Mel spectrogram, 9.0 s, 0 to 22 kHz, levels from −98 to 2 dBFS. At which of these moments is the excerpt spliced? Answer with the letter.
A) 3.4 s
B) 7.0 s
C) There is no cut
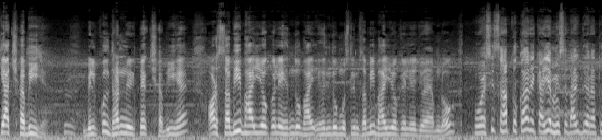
B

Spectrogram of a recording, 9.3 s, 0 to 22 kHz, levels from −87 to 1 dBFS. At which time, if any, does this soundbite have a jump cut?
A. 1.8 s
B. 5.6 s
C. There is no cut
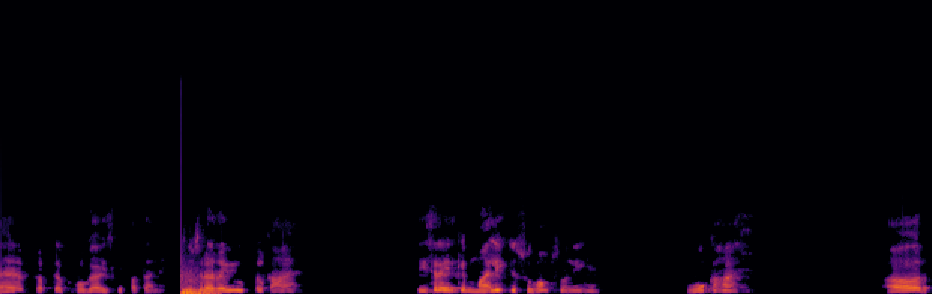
A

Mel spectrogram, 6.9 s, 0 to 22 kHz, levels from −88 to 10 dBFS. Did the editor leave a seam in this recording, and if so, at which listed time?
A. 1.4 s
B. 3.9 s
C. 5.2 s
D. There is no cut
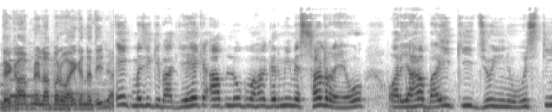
A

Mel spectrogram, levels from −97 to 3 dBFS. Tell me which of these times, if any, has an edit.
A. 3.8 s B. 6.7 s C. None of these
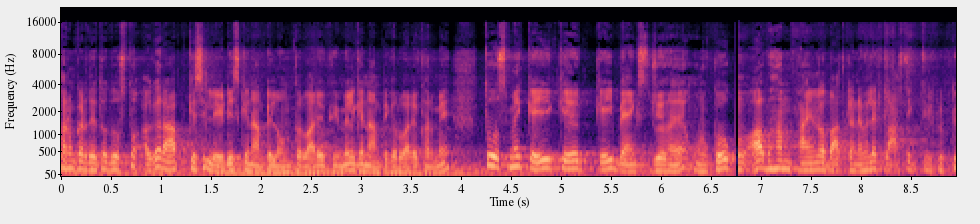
B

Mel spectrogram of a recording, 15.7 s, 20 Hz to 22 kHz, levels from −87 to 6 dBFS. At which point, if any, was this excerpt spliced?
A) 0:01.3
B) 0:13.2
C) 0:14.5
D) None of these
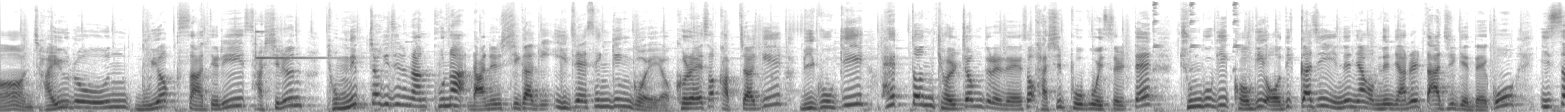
A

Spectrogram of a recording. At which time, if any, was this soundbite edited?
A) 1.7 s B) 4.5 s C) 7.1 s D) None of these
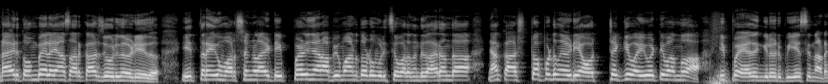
C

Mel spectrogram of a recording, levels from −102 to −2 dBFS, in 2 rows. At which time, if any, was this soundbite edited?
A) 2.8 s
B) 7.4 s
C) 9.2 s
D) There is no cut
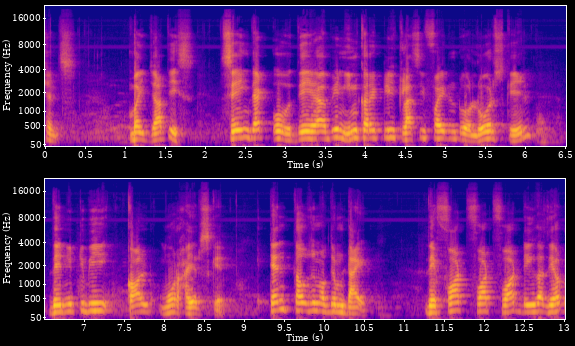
C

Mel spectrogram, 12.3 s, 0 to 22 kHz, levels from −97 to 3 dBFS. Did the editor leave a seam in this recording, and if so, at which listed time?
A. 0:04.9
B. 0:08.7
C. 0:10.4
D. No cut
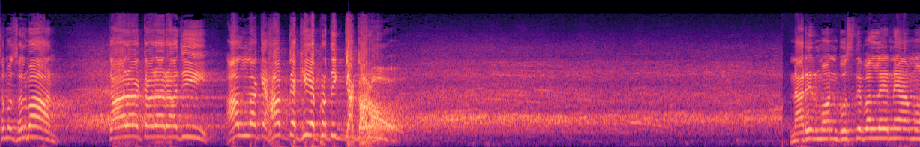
C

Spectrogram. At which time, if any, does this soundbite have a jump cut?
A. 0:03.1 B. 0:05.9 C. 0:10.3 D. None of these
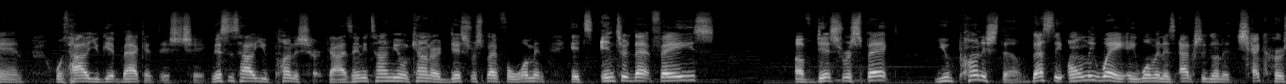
C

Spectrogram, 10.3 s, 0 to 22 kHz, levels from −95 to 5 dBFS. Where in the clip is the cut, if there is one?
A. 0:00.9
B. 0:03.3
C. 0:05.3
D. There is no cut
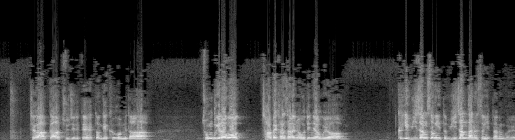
A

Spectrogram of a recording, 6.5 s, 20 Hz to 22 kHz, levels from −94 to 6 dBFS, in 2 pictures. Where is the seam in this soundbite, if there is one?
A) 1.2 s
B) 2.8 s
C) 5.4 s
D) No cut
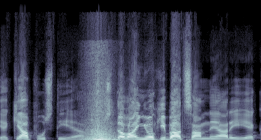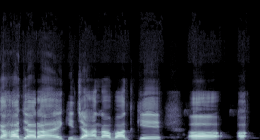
A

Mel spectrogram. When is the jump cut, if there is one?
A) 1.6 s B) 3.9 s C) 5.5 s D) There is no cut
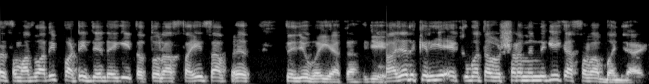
B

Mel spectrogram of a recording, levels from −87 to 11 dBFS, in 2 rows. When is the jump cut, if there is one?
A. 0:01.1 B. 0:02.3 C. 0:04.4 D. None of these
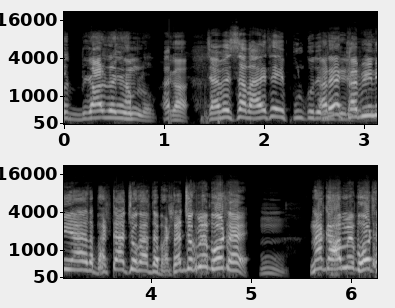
A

